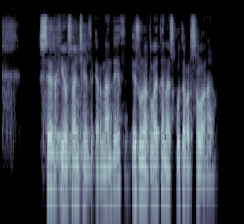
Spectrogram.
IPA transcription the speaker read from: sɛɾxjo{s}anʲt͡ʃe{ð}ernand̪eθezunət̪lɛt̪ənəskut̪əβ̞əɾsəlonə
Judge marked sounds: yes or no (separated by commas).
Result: yes, no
